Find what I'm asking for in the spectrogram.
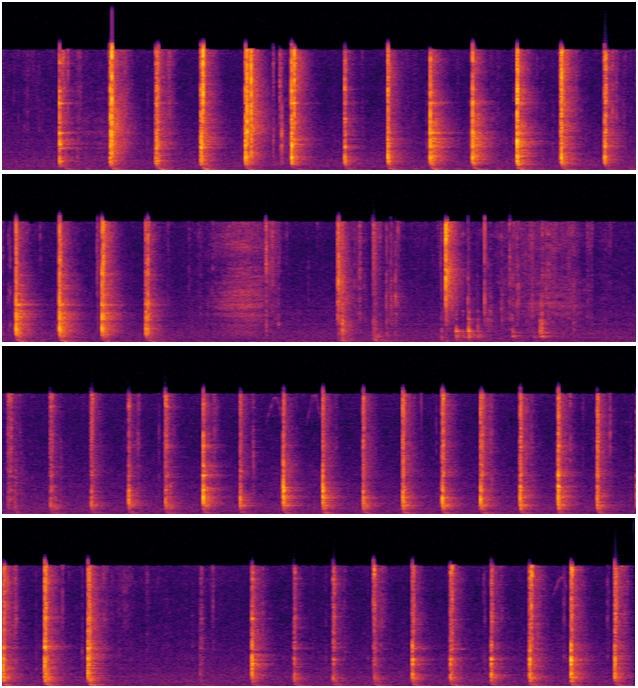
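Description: An axe chops rhythmically into wood while roughing out a carved spoon, a long run of sharp, evenly spaced blows at close range, with a short pause midway before the steady chopping resumes.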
